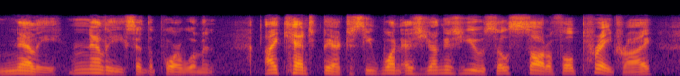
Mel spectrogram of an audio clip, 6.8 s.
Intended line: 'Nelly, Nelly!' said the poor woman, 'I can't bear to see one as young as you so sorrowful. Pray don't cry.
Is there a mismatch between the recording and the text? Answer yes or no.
yes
